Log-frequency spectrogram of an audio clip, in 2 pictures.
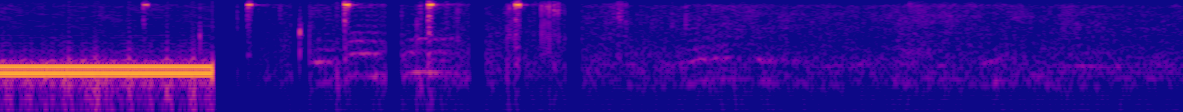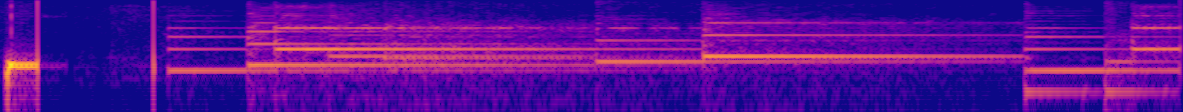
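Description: Telephone call transfer tones: a steady beep, then scattered clicks and a near-silent lull, followed by a series of sustained electronic tones stepping between different pitches.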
